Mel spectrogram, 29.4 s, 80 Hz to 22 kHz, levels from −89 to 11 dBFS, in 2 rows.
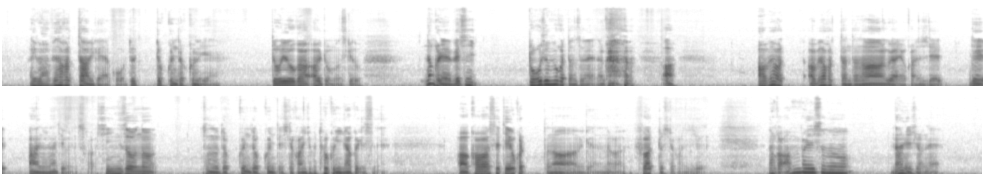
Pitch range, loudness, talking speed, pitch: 85-110 Hz, -29 LUFS, 320 characters per minute, 90 Hz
